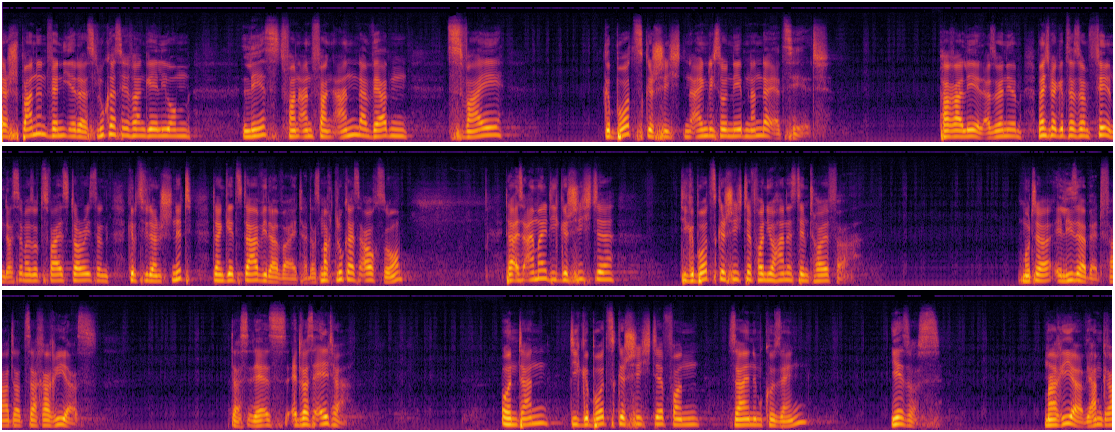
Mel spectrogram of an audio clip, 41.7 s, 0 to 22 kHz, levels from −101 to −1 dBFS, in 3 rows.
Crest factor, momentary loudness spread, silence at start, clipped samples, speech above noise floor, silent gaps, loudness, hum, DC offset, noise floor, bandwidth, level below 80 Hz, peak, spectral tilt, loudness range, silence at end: 20 dB; 12 LU; 0 s; under 0.1%; 42 dB; none; -23 LUFS; 60 Hz at -55 dBFS; under 0.1%; -64 dBFS; 12 kHz; -66 dBFS; -4 dBFS; -6 dB/octave; 5 LU; 0 s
